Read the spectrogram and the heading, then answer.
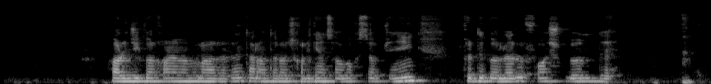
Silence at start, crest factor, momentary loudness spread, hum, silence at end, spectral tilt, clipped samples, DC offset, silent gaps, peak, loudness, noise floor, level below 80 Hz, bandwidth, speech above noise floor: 1.1 s; 20 dB; 11 LU; none; 0.2 s; -7 dB/octave; under 0.1%; under 0.1%; none; -8 dBFS; -28 LUFS; -62 dBFS; -54 dBFS; 11 kHz; 35 dB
